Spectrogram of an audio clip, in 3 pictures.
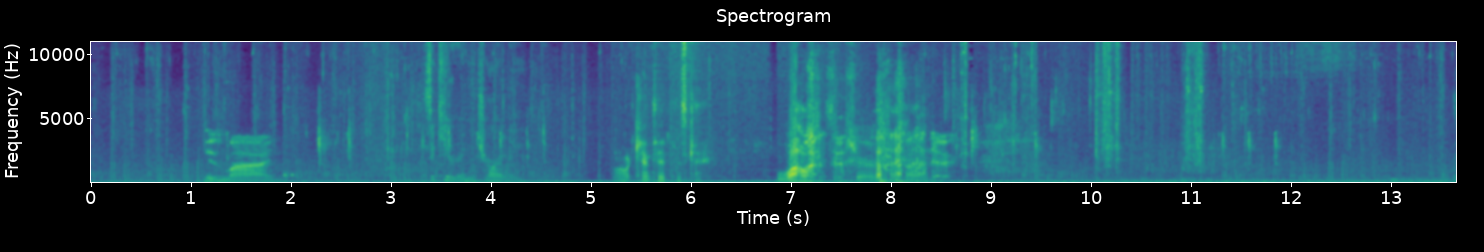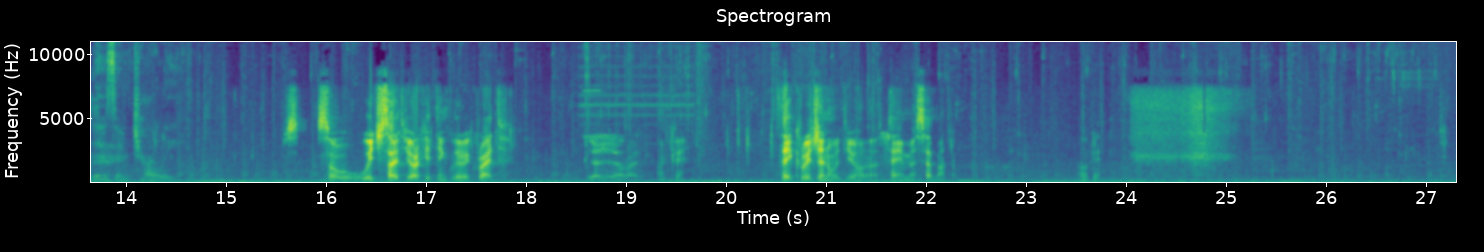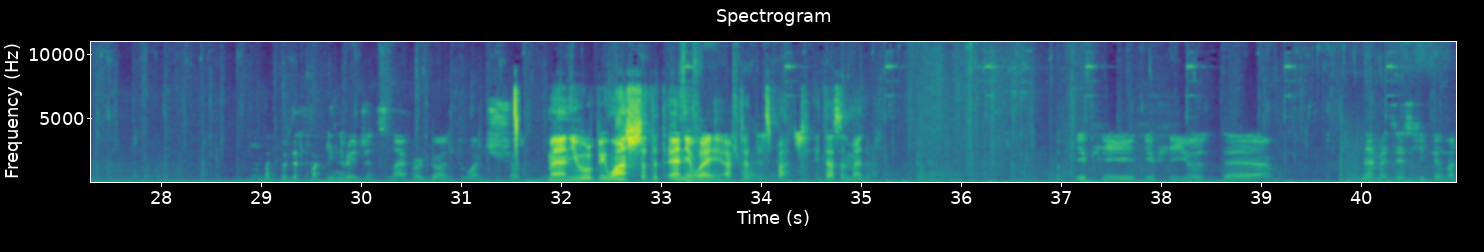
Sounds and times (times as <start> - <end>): Speech: 3.4 - 4.3, 15.9 - 17.8, 28.9 - 35.1, 37.1 - 39.2, 40.0 - 40.9.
